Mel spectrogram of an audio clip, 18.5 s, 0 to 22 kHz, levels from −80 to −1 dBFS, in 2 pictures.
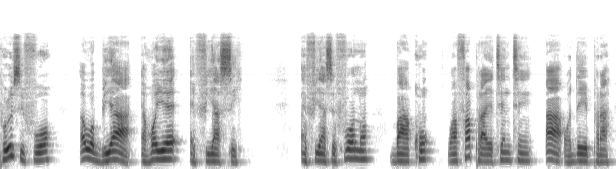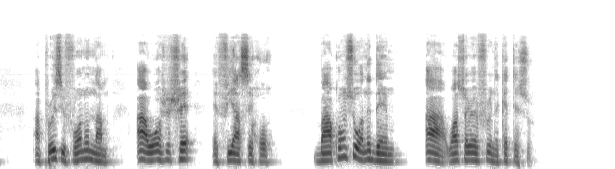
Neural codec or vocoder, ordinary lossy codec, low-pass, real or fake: none; AAC, 64 kbps; 10.8 kHz; real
